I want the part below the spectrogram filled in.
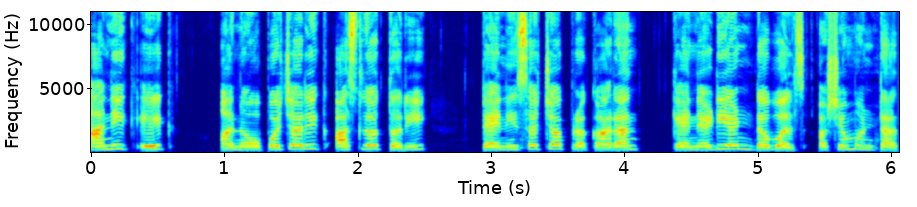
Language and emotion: Goan Konkani, neutral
